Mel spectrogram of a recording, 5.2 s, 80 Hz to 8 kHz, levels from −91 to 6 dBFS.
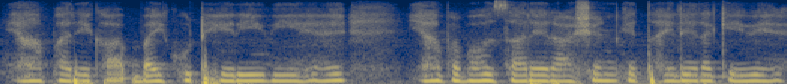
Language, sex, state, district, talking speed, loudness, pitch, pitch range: Hindi, female, Karnataka, Koppal, 195 wpm, -18 LUFS, 210 Hz, 205-215 Hz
